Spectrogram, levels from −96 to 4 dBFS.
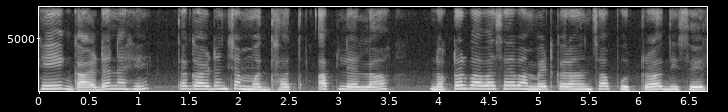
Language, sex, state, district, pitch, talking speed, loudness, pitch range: Marathi, female, Maharashtra, Chandrapur, 265 Hz, 125 wpm, -14 LUFS, 245-290 Hz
